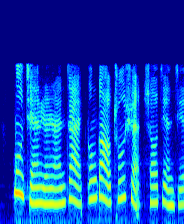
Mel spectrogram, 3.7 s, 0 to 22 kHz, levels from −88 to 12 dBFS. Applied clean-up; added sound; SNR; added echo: neural separator model SepFormer DNS4.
